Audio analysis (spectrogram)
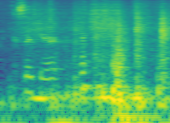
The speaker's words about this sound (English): Oh, yeah. Clunkety clunk with the chair.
